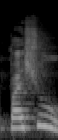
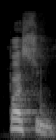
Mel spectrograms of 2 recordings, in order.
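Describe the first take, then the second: First: पशु with sh in the middle; sh form. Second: पशु said as pasu; plain s inside पशु, not sh; Punjabi s form. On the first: Teacher giving the Hindi word, पशु with sh. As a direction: say पशु with hushing sh. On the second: Teacher showing the Punjabi form, पशु with s. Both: Shown as a demonstration. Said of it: "Punjabi में हो जाएगा".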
